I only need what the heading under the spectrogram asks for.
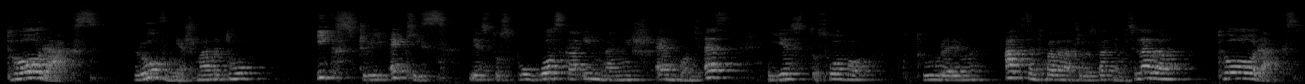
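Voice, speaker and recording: A woman teaching a language lesson, explaining slowly and stressing each example word. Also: mid-range voice, recorded from a distance. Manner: slow, deliberate explaining with emphatic example words. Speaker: Spanish teacher. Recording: very echoey room, voice from afar.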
